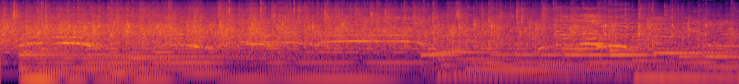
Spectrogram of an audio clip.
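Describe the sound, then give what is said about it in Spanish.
A church audience gives a loud round of applause to the Lord, clapping steadily for several seconds in a dense wash over sustained organ or keyboard chords, with some voices mixed in. “Dele, dele un aplauso fuerte al Señor.”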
